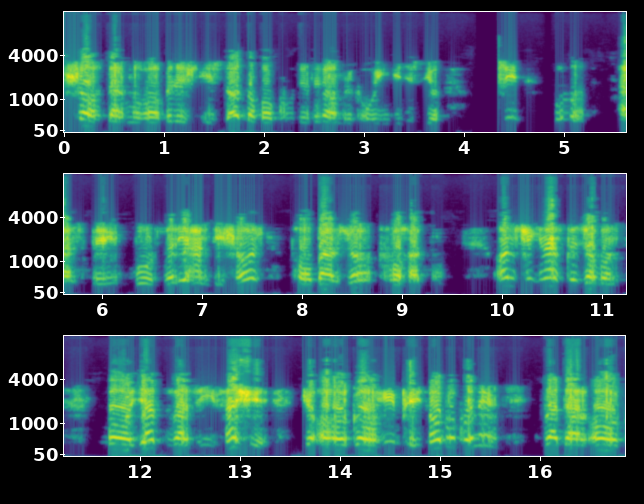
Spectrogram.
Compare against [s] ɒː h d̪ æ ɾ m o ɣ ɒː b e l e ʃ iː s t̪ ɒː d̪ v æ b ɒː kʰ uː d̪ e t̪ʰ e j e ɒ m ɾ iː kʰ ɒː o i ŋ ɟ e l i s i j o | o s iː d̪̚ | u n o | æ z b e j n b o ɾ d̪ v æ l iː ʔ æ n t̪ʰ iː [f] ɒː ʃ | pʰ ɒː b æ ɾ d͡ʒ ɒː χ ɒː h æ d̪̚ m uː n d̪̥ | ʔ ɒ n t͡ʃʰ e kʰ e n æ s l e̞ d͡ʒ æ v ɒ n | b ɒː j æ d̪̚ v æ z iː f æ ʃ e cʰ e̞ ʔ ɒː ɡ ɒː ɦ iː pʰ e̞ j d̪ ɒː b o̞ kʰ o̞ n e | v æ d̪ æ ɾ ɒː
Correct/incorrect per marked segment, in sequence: incorrect: ʃ, incorrect: ʃ

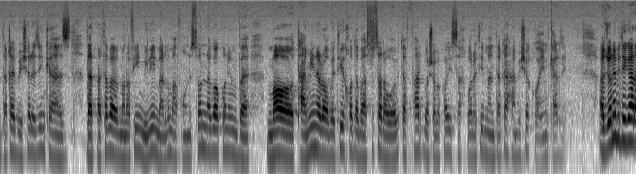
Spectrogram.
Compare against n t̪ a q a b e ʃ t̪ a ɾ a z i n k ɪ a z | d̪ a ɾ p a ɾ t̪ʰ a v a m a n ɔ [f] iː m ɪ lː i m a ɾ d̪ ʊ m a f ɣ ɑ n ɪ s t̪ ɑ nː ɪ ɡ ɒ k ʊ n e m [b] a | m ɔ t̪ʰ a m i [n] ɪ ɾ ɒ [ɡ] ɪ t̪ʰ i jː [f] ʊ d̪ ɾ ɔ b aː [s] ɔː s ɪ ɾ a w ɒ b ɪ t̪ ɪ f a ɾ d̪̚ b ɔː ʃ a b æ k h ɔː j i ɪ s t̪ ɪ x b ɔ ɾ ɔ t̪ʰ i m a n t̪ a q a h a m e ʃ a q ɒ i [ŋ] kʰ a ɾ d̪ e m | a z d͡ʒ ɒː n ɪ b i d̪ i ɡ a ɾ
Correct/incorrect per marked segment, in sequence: correct, incorrect: v, correct, incorrect: b, incorrect: x, correct, incorrect: m

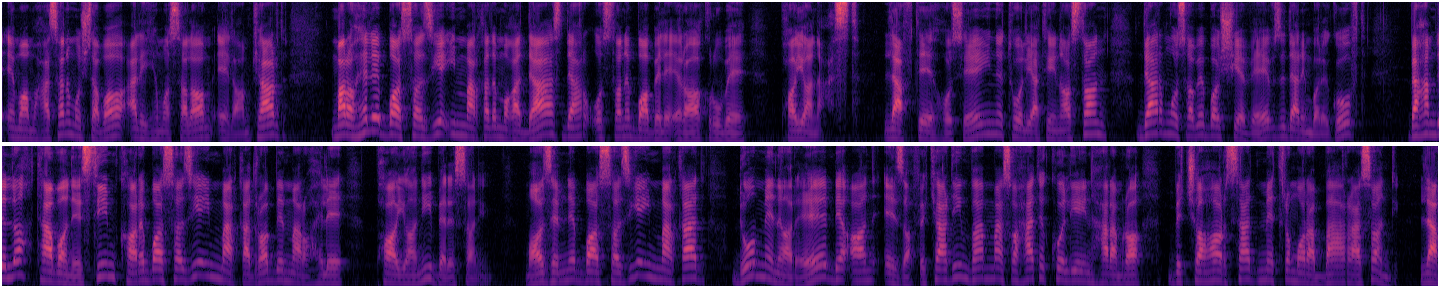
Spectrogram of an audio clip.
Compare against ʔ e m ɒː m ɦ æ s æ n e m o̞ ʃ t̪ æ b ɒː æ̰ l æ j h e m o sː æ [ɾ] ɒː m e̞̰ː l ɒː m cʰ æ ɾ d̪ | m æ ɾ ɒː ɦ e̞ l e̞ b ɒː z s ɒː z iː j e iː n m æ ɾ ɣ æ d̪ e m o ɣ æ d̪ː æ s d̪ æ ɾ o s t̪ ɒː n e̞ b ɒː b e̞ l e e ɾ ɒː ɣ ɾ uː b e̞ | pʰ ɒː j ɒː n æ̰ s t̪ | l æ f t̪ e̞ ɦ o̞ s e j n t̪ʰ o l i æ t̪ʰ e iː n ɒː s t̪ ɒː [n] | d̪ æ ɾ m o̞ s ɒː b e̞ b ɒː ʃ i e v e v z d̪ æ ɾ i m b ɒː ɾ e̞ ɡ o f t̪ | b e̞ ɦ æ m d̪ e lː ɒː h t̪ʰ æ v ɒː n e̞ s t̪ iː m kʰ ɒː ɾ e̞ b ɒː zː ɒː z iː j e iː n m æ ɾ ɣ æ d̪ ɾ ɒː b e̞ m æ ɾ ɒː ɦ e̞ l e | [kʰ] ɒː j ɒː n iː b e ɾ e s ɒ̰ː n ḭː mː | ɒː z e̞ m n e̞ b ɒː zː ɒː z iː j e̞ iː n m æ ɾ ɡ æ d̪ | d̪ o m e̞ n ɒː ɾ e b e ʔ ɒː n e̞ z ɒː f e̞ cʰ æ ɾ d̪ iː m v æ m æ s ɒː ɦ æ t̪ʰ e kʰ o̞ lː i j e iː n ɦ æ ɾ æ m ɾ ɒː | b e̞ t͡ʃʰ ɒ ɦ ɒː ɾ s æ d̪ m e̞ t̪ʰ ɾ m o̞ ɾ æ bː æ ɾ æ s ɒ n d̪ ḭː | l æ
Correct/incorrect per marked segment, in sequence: incorrect: l, correct, incorrect: pʰ

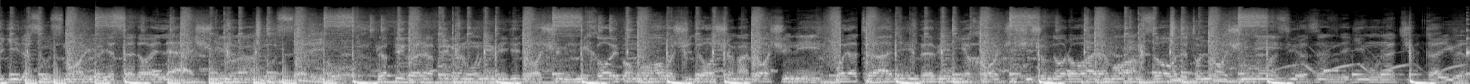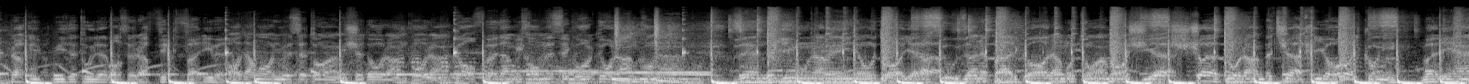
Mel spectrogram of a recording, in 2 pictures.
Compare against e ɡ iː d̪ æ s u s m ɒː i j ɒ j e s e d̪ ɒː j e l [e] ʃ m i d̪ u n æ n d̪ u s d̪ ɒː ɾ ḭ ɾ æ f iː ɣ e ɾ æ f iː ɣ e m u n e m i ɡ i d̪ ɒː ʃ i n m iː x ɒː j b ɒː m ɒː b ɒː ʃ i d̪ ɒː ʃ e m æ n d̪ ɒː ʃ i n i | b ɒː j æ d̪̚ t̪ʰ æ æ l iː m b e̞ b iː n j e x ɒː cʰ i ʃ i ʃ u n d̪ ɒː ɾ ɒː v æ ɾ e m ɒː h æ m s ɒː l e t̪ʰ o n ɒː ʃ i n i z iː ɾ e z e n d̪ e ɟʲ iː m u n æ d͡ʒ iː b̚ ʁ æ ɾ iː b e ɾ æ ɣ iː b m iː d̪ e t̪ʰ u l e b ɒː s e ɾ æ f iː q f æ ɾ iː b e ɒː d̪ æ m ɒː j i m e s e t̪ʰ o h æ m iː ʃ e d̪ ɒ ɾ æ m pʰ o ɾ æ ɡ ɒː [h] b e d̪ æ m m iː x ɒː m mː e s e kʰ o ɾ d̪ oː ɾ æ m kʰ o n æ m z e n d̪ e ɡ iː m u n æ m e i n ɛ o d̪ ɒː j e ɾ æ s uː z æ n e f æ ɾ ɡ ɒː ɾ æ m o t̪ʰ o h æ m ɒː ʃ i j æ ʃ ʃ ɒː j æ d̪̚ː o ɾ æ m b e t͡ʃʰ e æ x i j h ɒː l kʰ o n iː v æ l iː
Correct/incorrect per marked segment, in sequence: incorrect: æ, incorrect: f

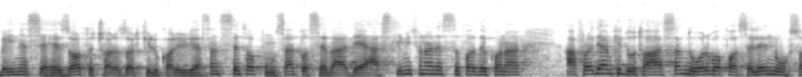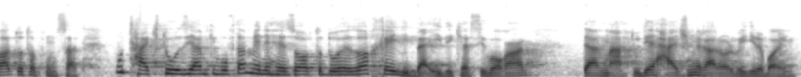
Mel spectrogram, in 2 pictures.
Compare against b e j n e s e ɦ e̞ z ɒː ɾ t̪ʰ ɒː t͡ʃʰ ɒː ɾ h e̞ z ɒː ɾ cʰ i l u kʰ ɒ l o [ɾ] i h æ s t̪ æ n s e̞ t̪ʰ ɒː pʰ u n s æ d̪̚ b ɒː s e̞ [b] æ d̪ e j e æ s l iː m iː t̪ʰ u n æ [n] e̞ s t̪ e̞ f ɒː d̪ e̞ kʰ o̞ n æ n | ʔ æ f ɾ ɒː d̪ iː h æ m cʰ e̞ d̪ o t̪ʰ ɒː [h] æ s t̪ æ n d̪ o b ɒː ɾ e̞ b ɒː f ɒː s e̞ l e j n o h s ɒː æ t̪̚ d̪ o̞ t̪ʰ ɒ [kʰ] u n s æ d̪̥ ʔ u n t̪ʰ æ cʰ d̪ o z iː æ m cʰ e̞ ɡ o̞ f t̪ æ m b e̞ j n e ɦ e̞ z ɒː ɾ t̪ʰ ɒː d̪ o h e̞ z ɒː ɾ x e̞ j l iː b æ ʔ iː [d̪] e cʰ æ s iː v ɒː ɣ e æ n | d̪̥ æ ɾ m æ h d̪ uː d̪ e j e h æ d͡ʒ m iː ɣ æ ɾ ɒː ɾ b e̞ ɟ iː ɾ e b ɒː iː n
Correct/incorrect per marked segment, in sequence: correct, incorrect: v, correct, correct, incorrect: pʰ, correct

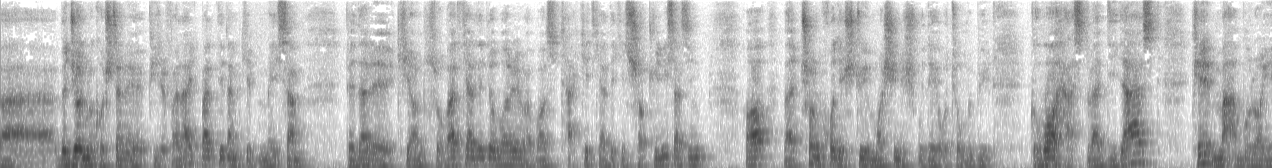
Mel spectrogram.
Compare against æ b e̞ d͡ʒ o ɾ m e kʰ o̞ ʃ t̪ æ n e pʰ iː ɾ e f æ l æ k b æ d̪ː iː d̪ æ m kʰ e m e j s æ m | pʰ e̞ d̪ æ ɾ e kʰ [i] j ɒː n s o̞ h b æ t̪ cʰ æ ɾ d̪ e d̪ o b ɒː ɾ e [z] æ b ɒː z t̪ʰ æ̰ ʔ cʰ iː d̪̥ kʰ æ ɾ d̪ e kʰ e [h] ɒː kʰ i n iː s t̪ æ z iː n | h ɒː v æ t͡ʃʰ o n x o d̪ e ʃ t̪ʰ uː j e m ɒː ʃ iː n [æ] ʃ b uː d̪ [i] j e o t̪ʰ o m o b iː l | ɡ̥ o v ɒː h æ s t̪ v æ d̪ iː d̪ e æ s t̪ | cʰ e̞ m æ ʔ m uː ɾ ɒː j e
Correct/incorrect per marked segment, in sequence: correct, incorrect: v, incorrect: ʃ, incorrect: e, incorrect: e

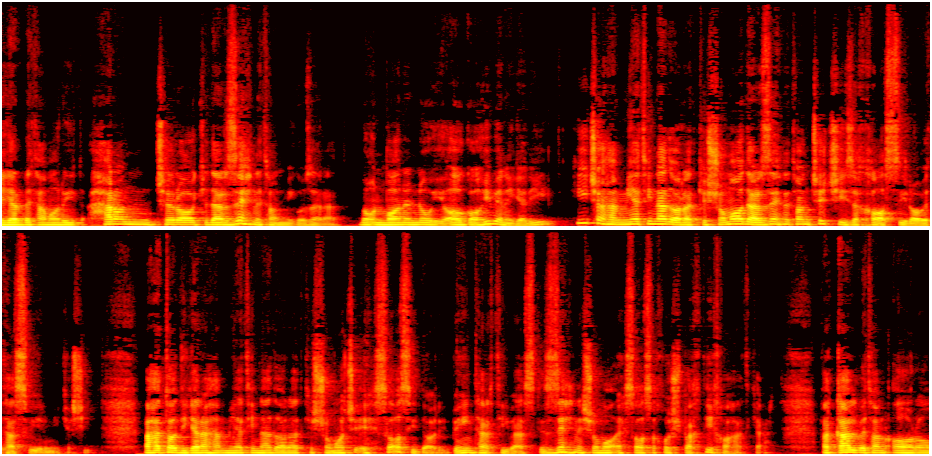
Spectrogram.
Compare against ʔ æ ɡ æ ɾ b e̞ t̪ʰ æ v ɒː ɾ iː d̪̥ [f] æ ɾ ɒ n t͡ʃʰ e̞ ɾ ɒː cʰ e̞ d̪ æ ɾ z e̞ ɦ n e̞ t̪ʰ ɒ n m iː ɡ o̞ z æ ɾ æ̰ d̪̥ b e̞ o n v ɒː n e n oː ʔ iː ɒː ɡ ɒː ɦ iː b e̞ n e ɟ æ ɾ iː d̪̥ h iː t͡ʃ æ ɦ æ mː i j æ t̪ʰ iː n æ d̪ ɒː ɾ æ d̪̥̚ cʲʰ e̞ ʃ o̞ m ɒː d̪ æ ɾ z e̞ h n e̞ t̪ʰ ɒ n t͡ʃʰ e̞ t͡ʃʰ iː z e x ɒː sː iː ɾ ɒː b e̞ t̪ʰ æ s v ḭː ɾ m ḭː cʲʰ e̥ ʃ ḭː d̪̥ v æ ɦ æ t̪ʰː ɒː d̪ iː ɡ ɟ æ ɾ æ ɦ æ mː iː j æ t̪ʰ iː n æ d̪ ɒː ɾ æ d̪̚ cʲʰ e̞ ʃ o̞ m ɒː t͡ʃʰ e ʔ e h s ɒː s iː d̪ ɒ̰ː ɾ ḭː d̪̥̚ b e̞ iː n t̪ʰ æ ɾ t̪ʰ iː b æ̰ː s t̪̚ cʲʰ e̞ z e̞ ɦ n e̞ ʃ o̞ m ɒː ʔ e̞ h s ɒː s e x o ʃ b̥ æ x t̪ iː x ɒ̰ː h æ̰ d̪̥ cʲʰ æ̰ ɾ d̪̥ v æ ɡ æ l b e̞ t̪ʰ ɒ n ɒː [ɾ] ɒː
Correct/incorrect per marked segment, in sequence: incorrect: h, correct

